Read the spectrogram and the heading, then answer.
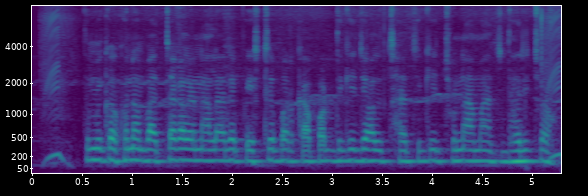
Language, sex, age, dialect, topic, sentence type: Bengali, male, 18-24, Western, agriculture, statement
